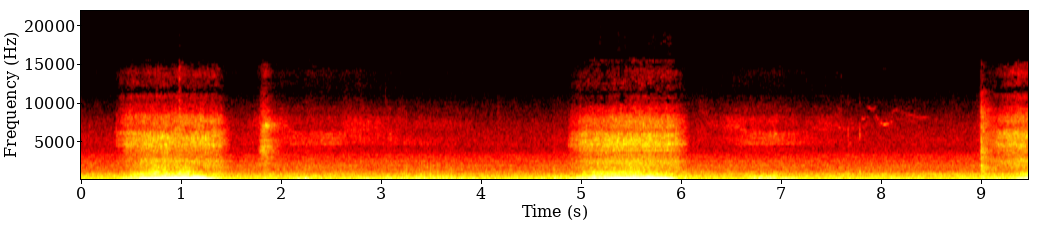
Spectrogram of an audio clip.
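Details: A sleeping Cavalier dog: two loud, rattling snores on the in-breath about four seconds apart, roughly 13 breaths a minute; ordinary snoring.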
